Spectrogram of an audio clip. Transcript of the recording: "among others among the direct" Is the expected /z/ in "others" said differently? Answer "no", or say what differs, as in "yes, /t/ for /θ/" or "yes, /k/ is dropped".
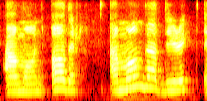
yes, /z/ is dropped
